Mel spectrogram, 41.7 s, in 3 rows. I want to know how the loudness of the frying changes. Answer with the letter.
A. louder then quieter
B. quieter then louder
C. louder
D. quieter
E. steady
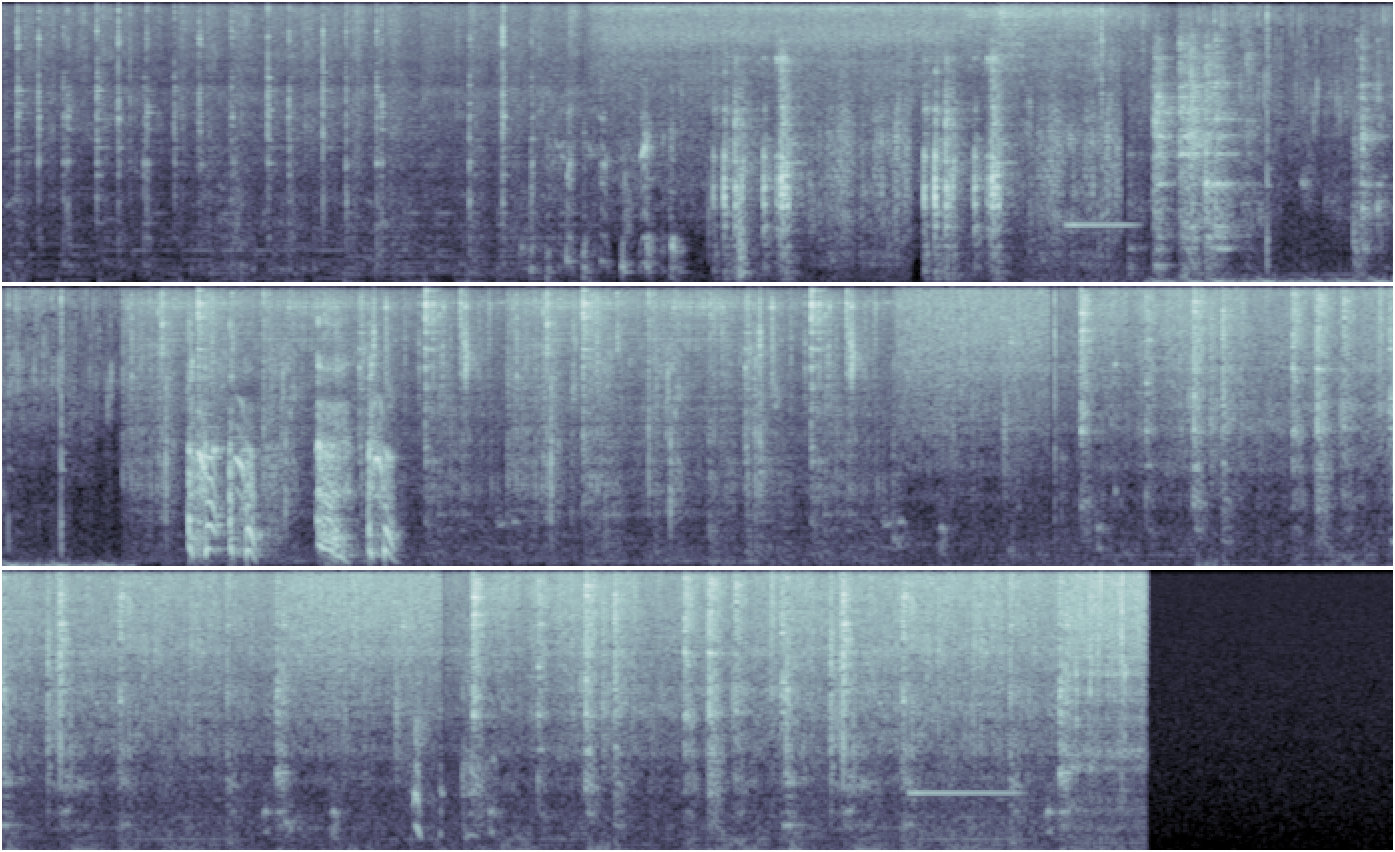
C.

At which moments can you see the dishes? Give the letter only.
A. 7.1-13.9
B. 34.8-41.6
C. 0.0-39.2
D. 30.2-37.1
A.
